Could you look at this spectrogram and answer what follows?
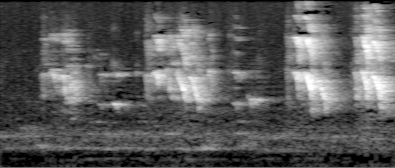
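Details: Cockatiel song played to stimulate breeding in cockatiels; harsh, buzzy squawking phrases with stacked harmonics alternate with short clear whistles, in bursts about every half second to second, indoors.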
